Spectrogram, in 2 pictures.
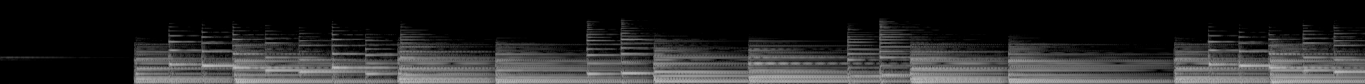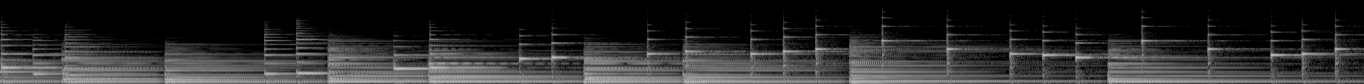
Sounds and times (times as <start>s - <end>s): Music: 0.0s - 27.2s.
